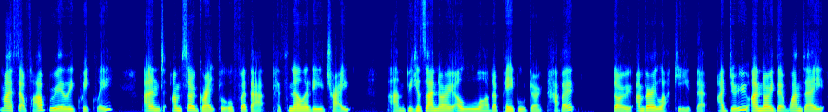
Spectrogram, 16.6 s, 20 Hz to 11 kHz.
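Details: Adult woman with Friedreich's ataxia, a rare progressive inherited condition damaging the nervous system and muscles, diagnosed at 17; she says her speech is very slow and audible; ataxic dysarthria.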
